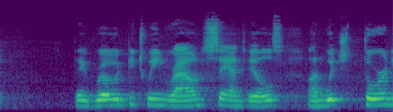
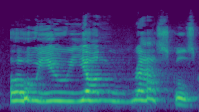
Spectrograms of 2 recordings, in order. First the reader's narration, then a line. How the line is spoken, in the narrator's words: cried Good Fortune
